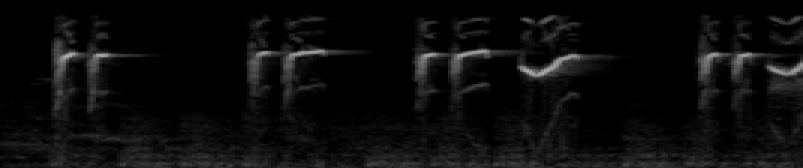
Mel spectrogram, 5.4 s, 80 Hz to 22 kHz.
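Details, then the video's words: Van Hasselt's sunbird song for training captive birds and luring wild ones. Paired, very high, sharp whistles repeat about once a second, some followed by a dipping, wavering note. "30 menit pancingan/masteran Kolibri Wulung full isian mewah"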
